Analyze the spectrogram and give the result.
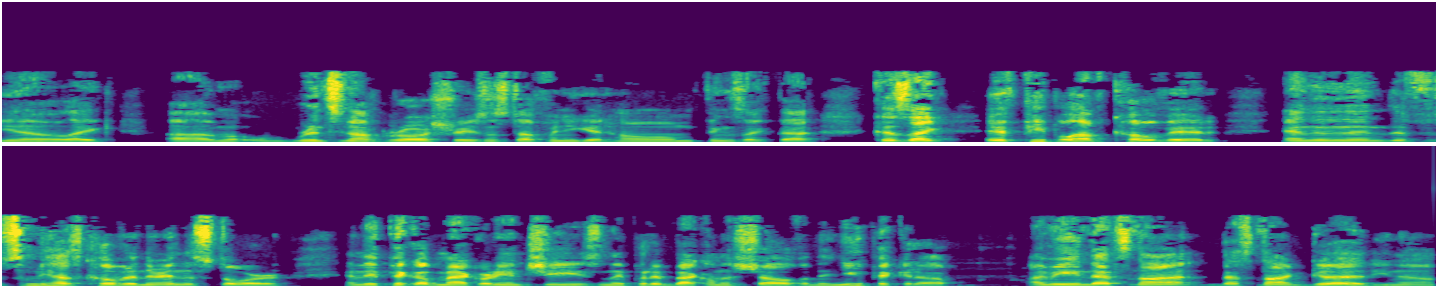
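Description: A man with a plain, everyday voice talks at a fairly quick pace and medium pitch. His pitch variation is ordinary, and the background is quiet. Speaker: comedy podcast host and comedian. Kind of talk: casual chat.

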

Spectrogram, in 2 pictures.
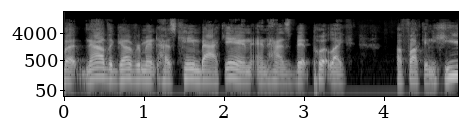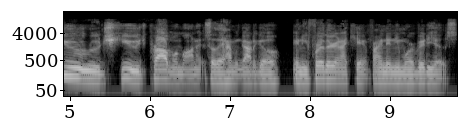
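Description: With a normal speaking voice, a man talks at a fairly low pitch and moderate pace, his pitch varying in an ordinary way over a quiet background. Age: 30s. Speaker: podcaster and outdoor school founder. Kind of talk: casual chat.

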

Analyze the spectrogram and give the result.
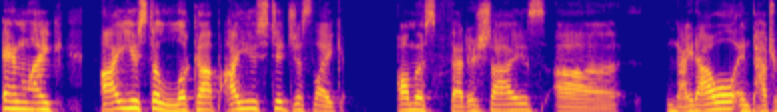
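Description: In an animated tone, the speaker talks at a fairly slow pace with ordinary pitch variation. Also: man. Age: 30s. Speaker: podcast host. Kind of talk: casual chat.

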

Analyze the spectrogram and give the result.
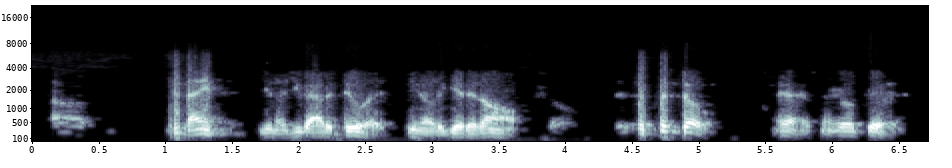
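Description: A man talks at a fairly quick pace but with long, frequent pauses, his loudness swinging widely. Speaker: actor. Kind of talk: interview answers.

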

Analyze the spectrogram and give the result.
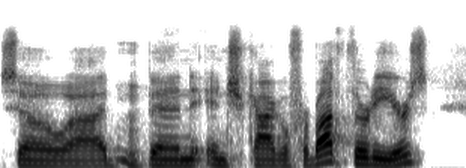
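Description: A man speaks at a fairly quick pace with an American accent, his pitch medium and its variation ordinary. The recording is very clean, with a silent background. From central Illinois and St. Louis, Missouri. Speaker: rugby commentator and parent. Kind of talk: casual interview. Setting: outdoors at a rugby ground.

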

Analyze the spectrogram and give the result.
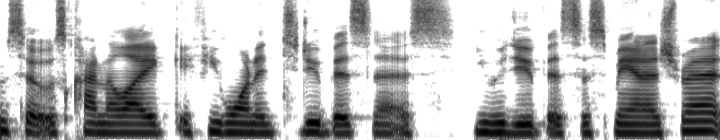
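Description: A woman with an American accent at a very fast pace, dry and close with no echo, on a very clean recording with a silent background. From North Texas. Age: 20s. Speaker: lifestyle content creator. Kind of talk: casual interview.

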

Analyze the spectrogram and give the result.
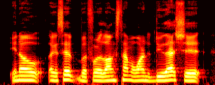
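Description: At a moderate pace, a man speaks over a silent background in a very clean recording. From Corpus Christi, Texas. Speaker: podcast host, army veteran. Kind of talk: casual rambling intro, profane. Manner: casual, profane, dark humor.

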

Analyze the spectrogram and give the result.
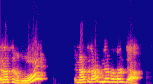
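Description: A woman speaks with a Texan accent and lively intonation. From Texas. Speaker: social media creator. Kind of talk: casual chat.

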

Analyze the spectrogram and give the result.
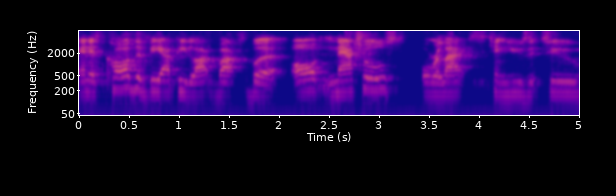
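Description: This woman has a normal speaking voice at medium pitch. She talks at a fairly slow pace with fairly even intonation. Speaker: salon owner and stylist. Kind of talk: casual interview chat.

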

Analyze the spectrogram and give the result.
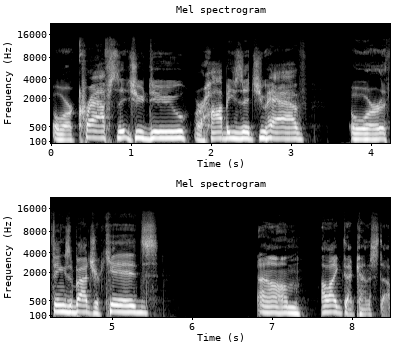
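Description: A very slow, high-pitched man with fairly even intonation and long, frequent pauses. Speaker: podcast host. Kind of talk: personal audio journal monologue. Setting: home office. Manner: conversational; subdued, not audibly happy.

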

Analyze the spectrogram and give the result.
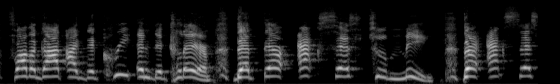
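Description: A woman's raised, projected voice, intense and bright with a sharp tone. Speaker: deliverance ministry leader and prayer host. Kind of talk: fervent prayer, spiritual warfare intercession. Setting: live stream to online viewers. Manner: intense, commanding, rhythmic and repetitive, building in passion; warm, enthusiastic, greets viewers animatedly.

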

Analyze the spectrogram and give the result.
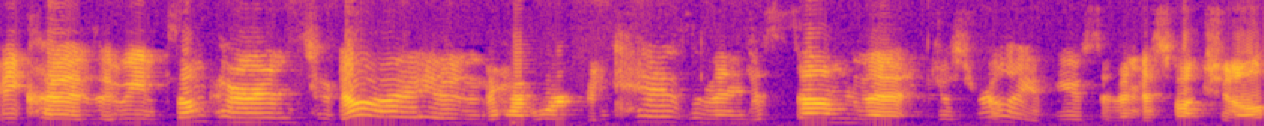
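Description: A woman speaks in a raised, projected voice. Her tone is bright and sharp, and her pitch is high. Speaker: guest, foster care advocate and author. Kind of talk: interview, personal testimony.

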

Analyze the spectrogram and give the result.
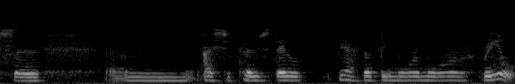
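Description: Her intonation flat and monotone, a woman speaks at a very slow pace. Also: medium pitch for a woman. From Italy, Terni in Umbria. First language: Italian. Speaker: language test candidate. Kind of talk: spoken exam interview. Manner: hesitant, many fillers.

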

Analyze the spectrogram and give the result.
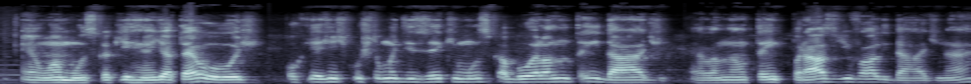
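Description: Over music in the background, the speaker moves at a fairly quick pace with hardly any pauses and fairly even intonation. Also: man, medium pitch for a man. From Ceará, Brazil (Fortaleza). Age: 40s. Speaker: songwriter. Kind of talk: storytelling interview.

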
